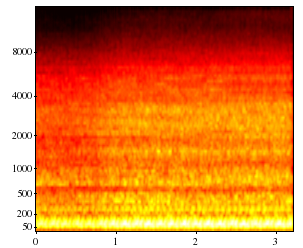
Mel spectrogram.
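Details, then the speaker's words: 1992 Ford F-150 V8 farm truck, just bought, coolant a bit low: deep, steady idle with an even, regular pulse and no knocks or misses. Sounds healthy and smooth. Normal idle. "listen to this truck just listen to this engine beautiful beautiful engine"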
